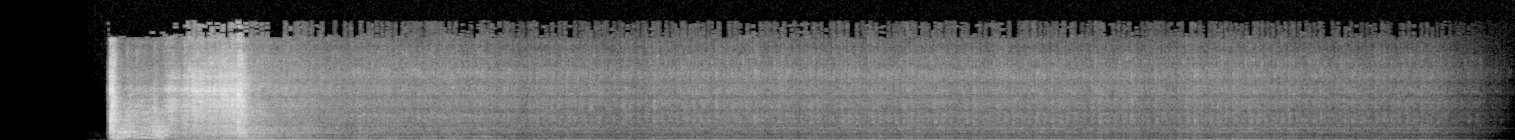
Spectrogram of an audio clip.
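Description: A car engine cranks with a brief loud whir, catches, and settles into a steady low idling rumble that continues for several seconds, with no voices.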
